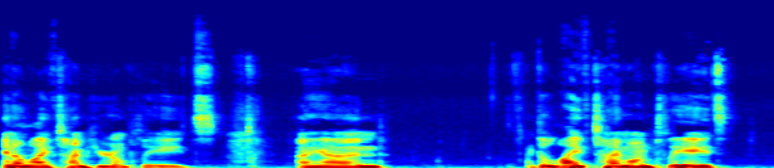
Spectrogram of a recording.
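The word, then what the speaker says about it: Pleiades: a Lifetime on pades and I keep saying pleades and I don't even pronounce it that way because I was told to call it plads and I want to call it plads but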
